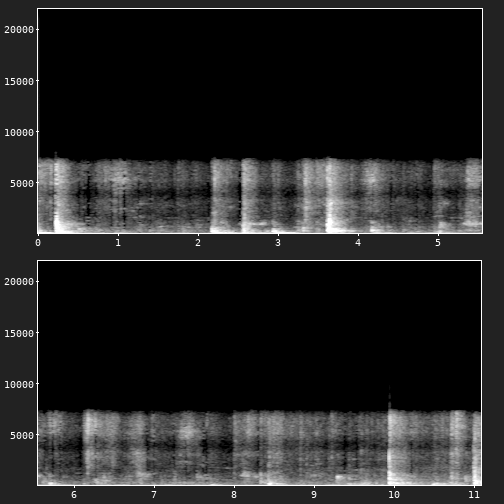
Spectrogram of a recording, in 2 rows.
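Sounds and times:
kicks thudding on thigh: 0:00.0 - 0:00.7, 0:02.2 - 0:05.2, 0:09.4 - 0:11.0
feet shuffling on mat: 0:00.0 - 0:11.0.

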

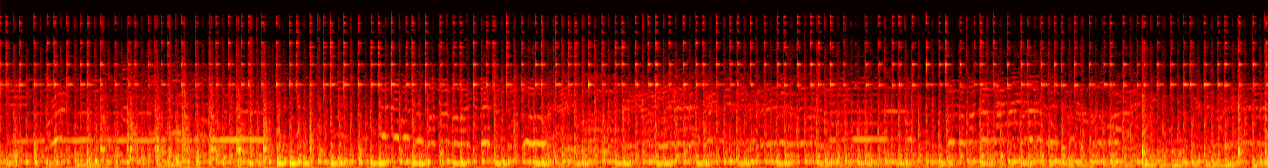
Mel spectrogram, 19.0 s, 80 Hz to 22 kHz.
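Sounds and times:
group of voices singing: 0:00.0 - 0:19.0
hand drumming: 0:00.0 - 0:19.0
ringing metal bell: 0:00.0 - 0:19.0.

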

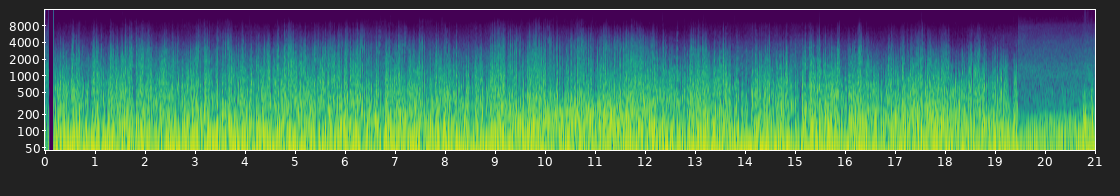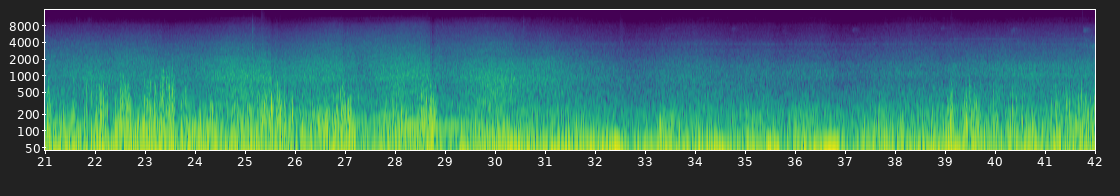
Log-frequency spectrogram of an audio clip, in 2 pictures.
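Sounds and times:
road traffic passing: 0:00.0 - 0:42.0
wind rumbling on microphone: 0:00.0 - 0:42.0.

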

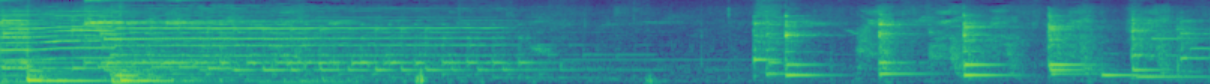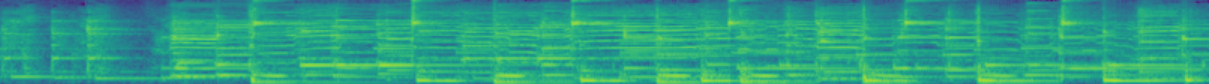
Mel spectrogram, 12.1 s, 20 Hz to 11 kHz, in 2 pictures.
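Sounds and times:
xylophone-like notes: 0:00.0 - 0:12.0
drum stroke: 0:05.5 - 0:12.0.

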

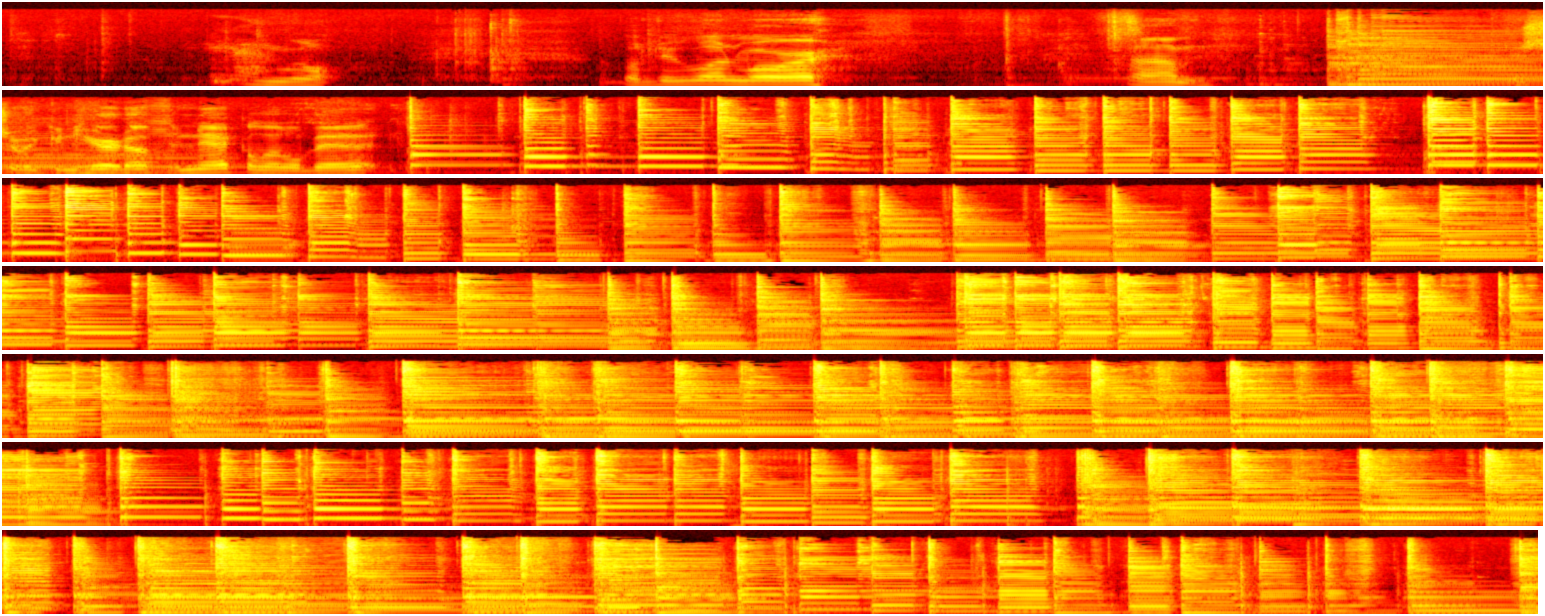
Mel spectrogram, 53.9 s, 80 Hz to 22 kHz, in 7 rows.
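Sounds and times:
acoustic guitar flat-picked: 0:03.4 - 0:53.9.

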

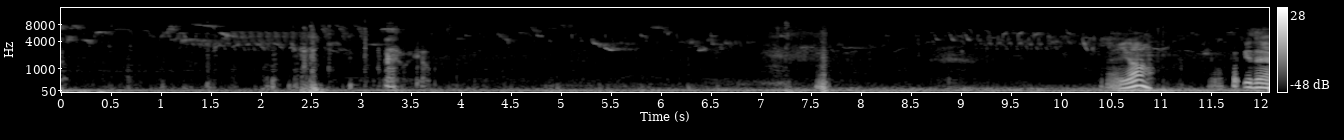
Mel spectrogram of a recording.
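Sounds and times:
songbirds chirping: 0:00.0 - 0:12.0.

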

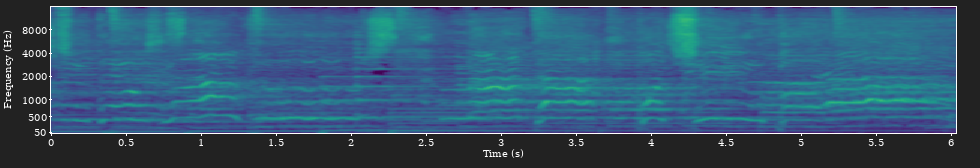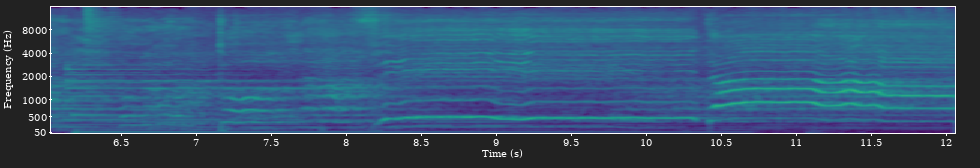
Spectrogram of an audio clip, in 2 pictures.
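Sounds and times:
woman singing with vibrato: 0:00.0 - 0:07.6.

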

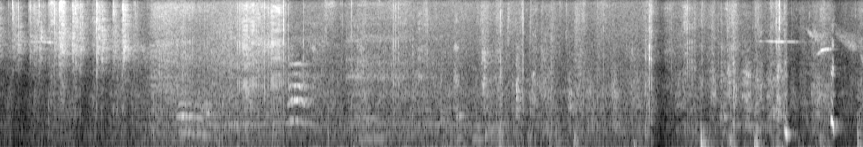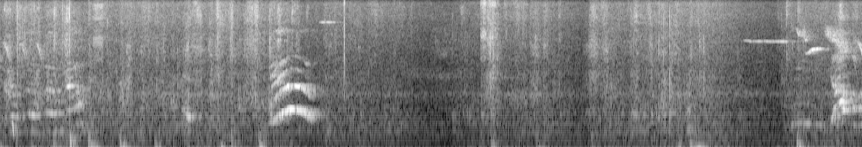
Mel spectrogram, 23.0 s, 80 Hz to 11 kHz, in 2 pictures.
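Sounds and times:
dog jaws snapping and chomping: 0:00.1 - 0:01.9
dogs yelping: 0:09.6 - 0:12.6, 0:15.1 - 0:16.1, 0:21.4 - 0:23.0
dog whining: 0:10.0 - 0:12.2, 0:15.1 - 0:16.1, 0:21.4 - 0:23.0.

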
